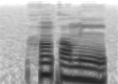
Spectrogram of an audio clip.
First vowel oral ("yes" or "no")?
no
